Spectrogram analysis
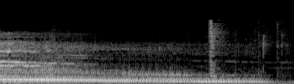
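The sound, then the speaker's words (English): On a highway in Dedham near the Westwood town line, a pursuing police car forces a recklessly driven car carrying four youths over to the curb: an engine rumbles loudly and winds down as the vehicle slows to a halt, followed by a couple of sharp clunks before the sound fades. “Finally, a pursuing police car forces them over to the curb.”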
